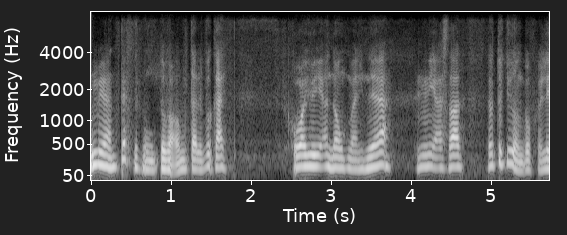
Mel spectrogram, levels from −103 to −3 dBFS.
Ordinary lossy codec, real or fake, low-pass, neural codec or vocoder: Opus, 32 kbps; fake; 7.2 kHz; codec, 16 kHz in and 24 kHz out, 0.4 kbps, LongCat-Audio-Codec, four codebook decoder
